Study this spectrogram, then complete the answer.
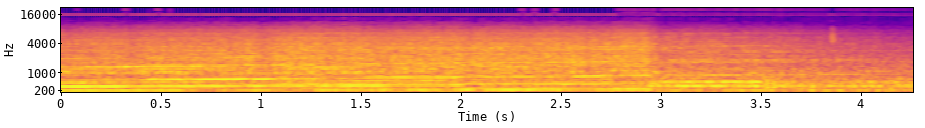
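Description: A Chevrolet Cruze touring car races at the Salzburgring, its engine droning at high revs with a steady, sustained tone and a slight shift in pitch near the end, with no voices over it.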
